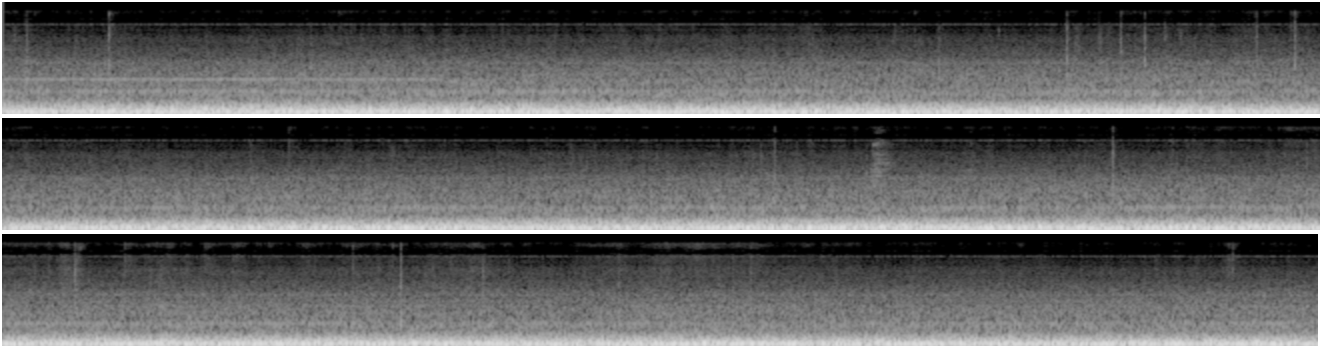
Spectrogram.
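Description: Steady low rumble of a jet airliner in flight, engine and airflow noise heard inside the cabin, with a faint high tone that stops about three seconds in.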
